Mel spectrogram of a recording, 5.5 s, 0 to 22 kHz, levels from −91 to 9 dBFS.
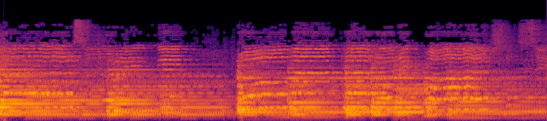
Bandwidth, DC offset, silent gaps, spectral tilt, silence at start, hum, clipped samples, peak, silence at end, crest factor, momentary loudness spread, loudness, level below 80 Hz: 11.5 kHz; under 0.1%; none; -4.5 dB/octave; 0 s; none; under 0.1%; 0 dBFS; 0 s; 14 dB; 8 LU; -14 LUFS; -54 dBFS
